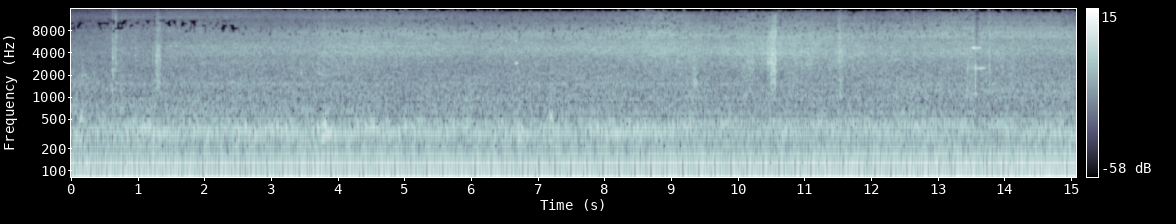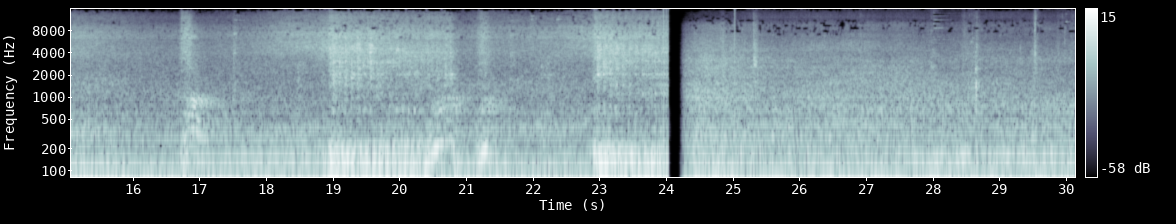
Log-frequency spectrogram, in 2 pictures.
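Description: A vehicle engine idling with a steady low drone, with a few sharp metallic clinks from tools at a truck's dismantled front wheel hub and brake caliper. A voice speaks briefly about two-thirds of the way in.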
